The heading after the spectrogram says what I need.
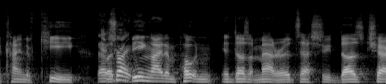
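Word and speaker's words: idempotent: Item potent.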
